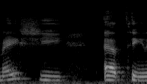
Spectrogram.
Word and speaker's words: Mechi Epting: If you do not know who I am, Mechi Epting is the correct uh pronunciation.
